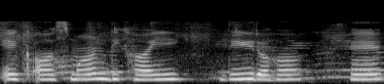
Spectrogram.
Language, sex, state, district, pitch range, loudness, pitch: Hindi, female, Himachal Pradesh, Shimla, 230-250 Hz, -15 LUFS, 240 Hz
